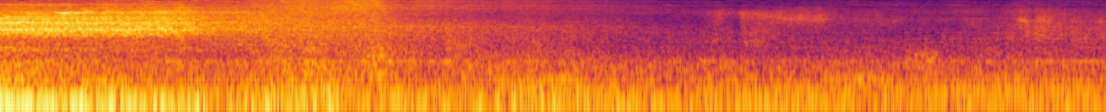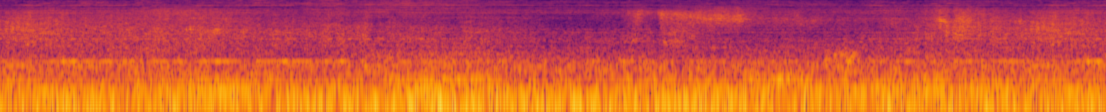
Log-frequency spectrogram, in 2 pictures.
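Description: Soft victory music plays in a video game.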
